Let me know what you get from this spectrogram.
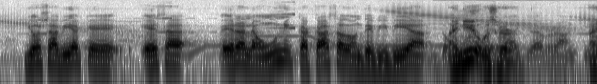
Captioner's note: speaking foreign language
